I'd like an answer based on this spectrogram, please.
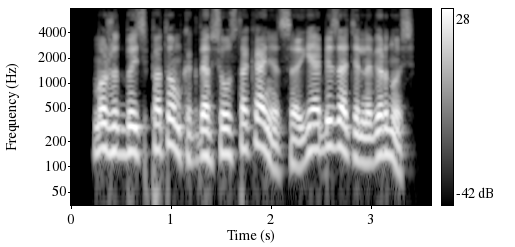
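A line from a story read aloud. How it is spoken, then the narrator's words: Rapid chatter. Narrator (Russian): продолжала тараторить Алина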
